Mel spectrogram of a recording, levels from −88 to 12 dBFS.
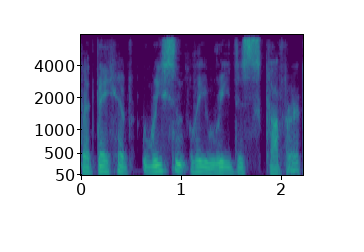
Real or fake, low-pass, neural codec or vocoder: fake; 7.2 kHz; codec, 24 kHz, 3 kbps, HILCodec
